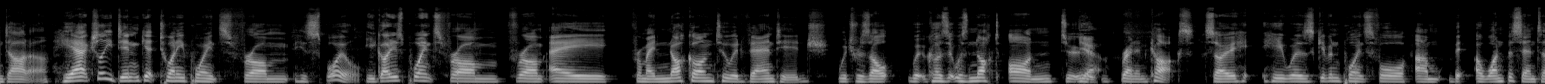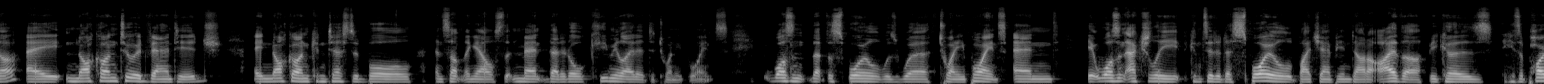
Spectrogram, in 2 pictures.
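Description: Two clocks in the chain likely disagree by a few hundred parts per million, so the shared buffer slips every 2.24 s, dropping or repeating a few dozen samples. From 2.33 to 29.29 s, these clock drift buffer slips put about fifteen evenly spaced clicks into the speech.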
